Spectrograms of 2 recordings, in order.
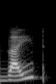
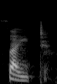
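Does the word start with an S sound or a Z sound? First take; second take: Z sound; S sound. First: The word begins with a Z sound. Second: The word begins with an S sound. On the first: The speaker calls it wrong. "this is not Zeit" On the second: The speaker calls it right. "Z has a sound of S"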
